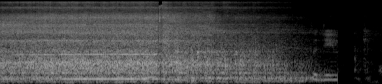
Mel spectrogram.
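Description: Mint chutney grinds in a kitchen blender, a loud, steady whirring roar that holds for over three seconds, then stops abruptly, leaving a brief quiet rattle.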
